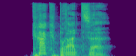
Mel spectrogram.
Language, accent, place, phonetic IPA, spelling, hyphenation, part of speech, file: German, Germany, Berlin, [ˈkakˌbʁat͡sə], Kackbratze, Kack‧brat‧ze, noun, De-Kackbratze.ogg
- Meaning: ugly person (usually a woman, but can also refer to a man or child)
